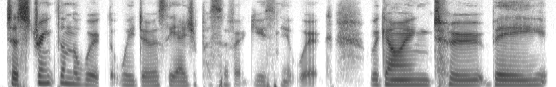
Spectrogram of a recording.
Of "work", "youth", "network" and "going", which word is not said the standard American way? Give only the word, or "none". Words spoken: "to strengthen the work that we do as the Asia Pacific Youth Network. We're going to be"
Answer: none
